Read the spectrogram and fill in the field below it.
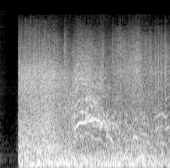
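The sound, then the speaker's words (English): A sudden loud explosion in a sewer, set off by a dropped match, bursts out of silence, then a heavy, sustained roar and rumble carries on, with faint rising and falling cries or whines audible within the din. “There's a flash of light and an explosion.”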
